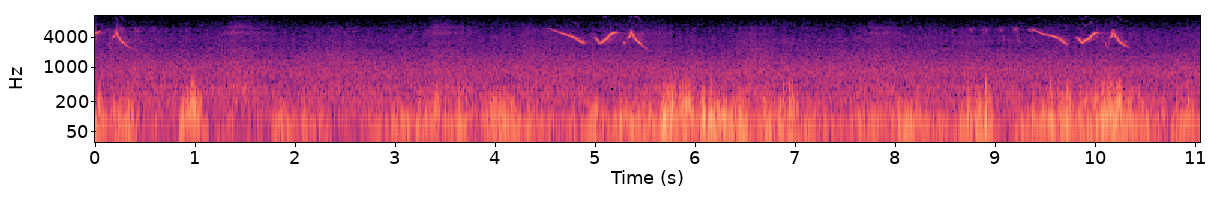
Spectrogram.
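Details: A male common rosefinch sings while searching for a mate: short, clear slurred whistled phrases about every five seconds over steady low wind and traffic rumble.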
